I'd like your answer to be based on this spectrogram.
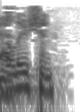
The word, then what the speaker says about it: Aleutian: Aleutian.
